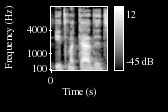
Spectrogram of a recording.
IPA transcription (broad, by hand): hitmaˈkadet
